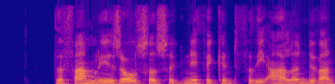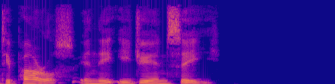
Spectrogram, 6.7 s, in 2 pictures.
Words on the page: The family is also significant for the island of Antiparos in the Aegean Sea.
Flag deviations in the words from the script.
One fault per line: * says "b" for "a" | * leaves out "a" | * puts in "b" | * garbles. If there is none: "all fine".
all fine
